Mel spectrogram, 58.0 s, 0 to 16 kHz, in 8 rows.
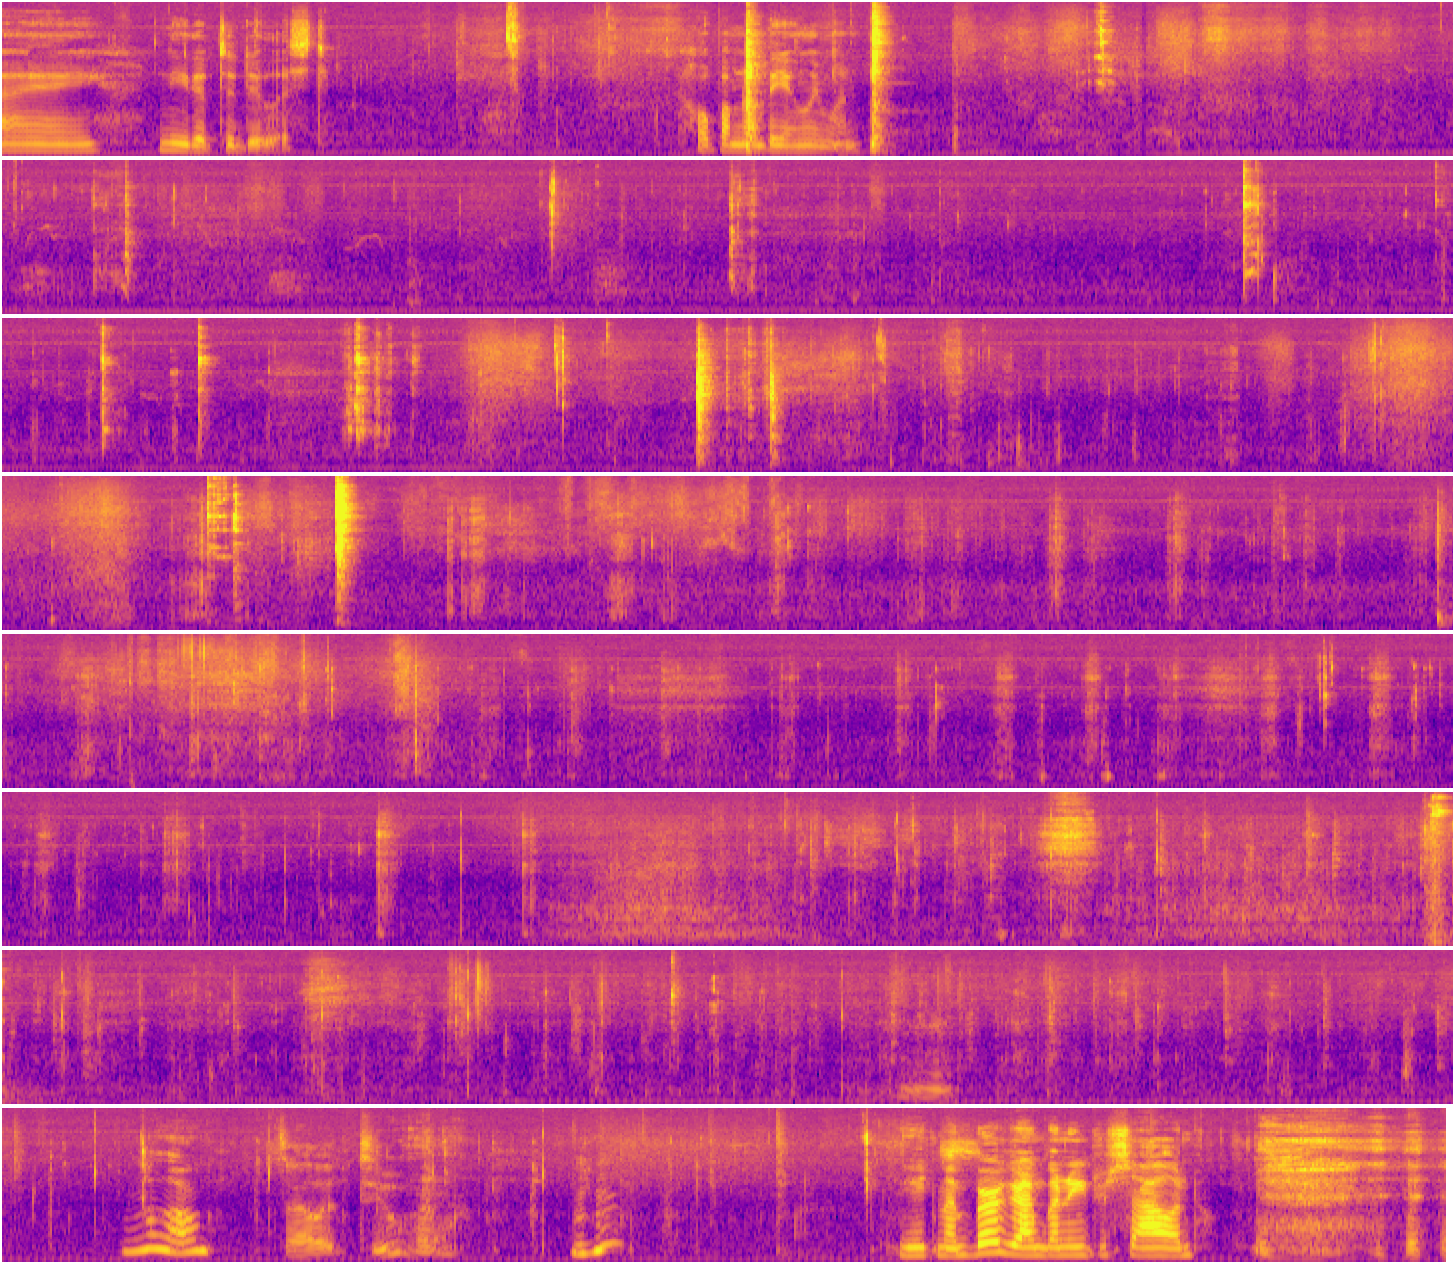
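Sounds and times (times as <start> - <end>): person chewing crunchy salad: 6.7 - 17.8, 18.4 - 39.0, 40.4 - 42.0, 43.8 - 52.2, 52.9 - 55.2.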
